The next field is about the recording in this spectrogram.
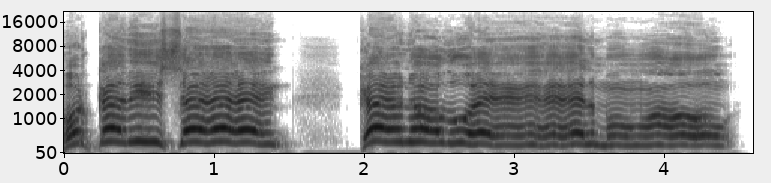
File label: voc c, Flamenco Vocals Male Cantaor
